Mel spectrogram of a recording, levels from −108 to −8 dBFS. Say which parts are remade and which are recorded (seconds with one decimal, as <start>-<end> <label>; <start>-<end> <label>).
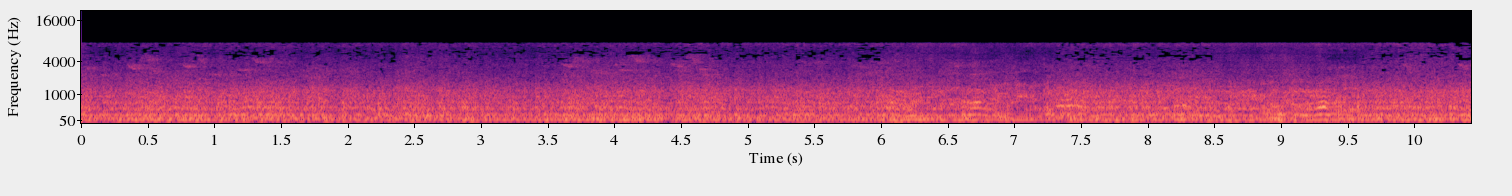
0.0-6.1 recorded; 6.1-7.3 remade; 7.3-8.5 recorded; 8.5-9.6 remade; 9.6-10.4 recorded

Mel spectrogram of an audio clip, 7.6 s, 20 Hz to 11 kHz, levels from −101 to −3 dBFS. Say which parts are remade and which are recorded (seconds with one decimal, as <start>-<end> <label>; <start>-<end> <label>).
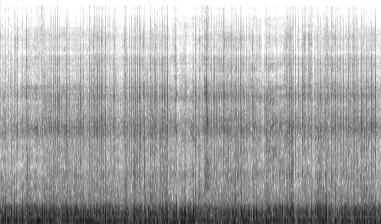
0.0-3.4 recorded; 3.4-4.2 remade; 4.2-5.0 recorded; 5.0-5.7 remade; 5.7-7.6 recorded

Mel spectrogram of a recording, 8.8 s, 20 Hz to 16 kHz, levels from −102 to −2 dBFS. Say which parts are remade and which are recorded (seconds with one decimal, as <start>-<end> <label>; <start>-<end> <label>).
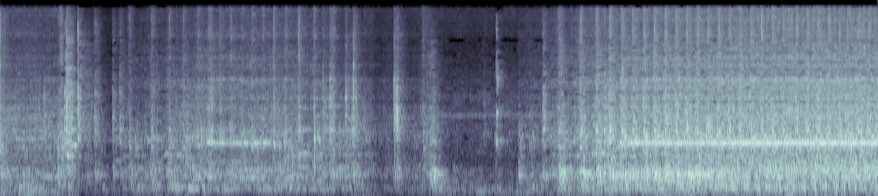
0.0-0.6 remade; 0.6-1.9 recorded; 1.9-4.2 remade; 4.2-8.8 recorded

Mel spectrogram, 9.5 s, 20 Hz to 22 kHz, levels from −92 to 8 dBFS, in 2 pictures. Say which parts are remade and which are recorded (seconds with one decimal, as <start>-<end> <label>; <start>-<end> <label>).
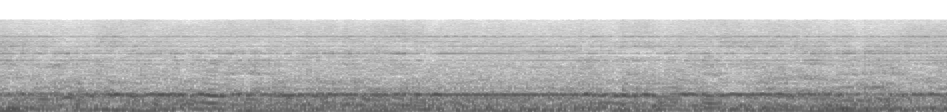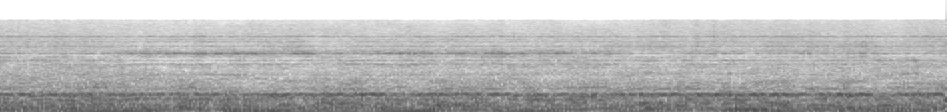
0.0-2.2 remade; 2.2-2.9 recorded; 2.9-9.5 remade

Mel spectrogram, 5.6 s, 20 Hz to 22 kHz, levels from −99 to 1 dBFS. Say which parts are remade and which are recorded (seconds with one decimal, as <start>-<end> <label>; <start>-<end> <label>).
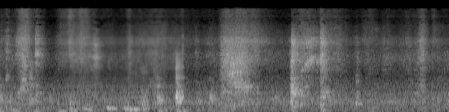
0.0-0.8 recorded; 0.8-2.3 remade; 2.3-5.6 recorded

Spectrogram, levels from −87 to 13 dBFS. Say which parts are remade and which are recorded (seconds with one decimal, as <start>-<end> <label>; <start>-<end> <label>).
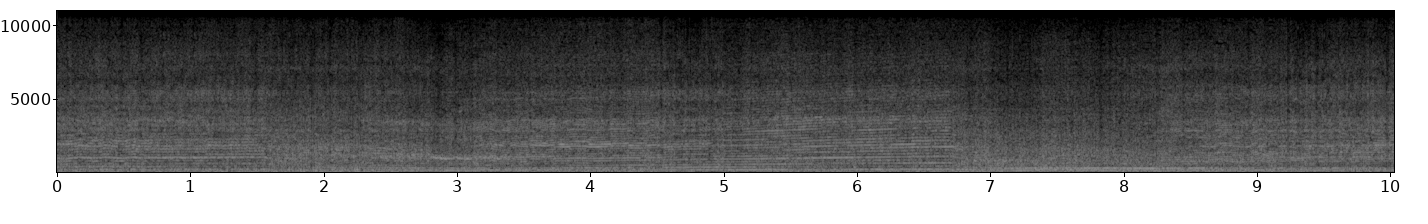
0.0-3.0 remade; 3.0-4.5 recorded; 4.5-5.0 remade; 5.0-9.2 recorded; 9.2-10.0 remade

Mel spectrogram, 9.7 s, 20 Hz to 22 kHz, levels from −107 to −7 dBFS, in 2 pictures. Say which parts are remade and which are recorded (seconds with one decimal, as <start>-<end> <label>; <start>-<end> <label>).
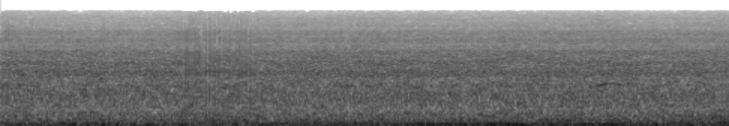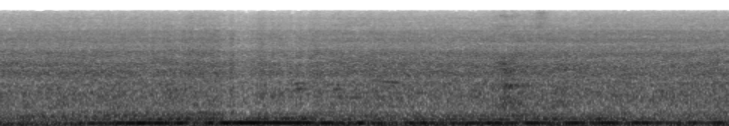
0.0-1.2 recorded; 1.2-1.7 remade; 1.7-9.7 recorded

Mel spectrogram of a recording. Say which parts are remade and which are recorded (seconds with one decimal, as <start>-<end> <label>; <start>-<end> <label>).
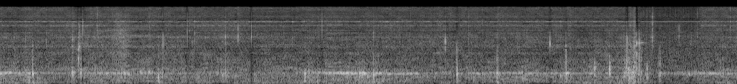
0.0-6.4 remade; 6.4-7.0 recorded; 7.0-7.4 remade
